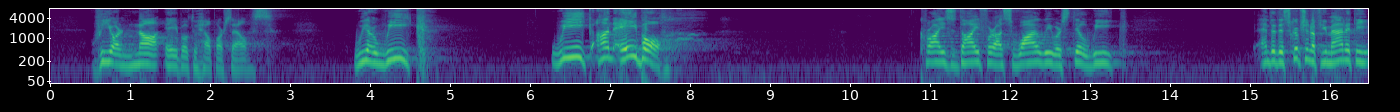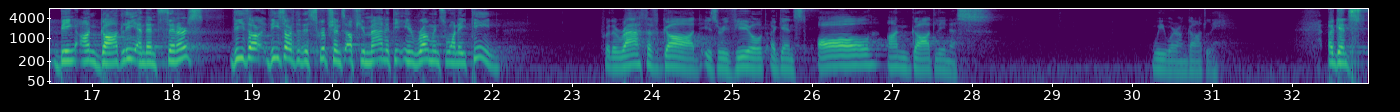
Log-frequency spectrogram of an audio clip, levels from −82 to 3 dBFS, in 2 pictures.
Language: English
